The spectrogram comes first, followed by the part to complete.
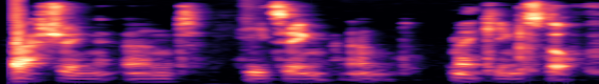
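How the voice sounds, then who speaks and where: A man's voice: rumbling low, completely flat delivery, slow pace, darkish tone, husky. A man chatting as a podcast co-host with dry, understated humor, his voice echoing as if he sits in a cavern. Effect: echoey cavern-like room sound. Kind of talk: casual chat. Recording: dull, lo-fi, echoey remote line.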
